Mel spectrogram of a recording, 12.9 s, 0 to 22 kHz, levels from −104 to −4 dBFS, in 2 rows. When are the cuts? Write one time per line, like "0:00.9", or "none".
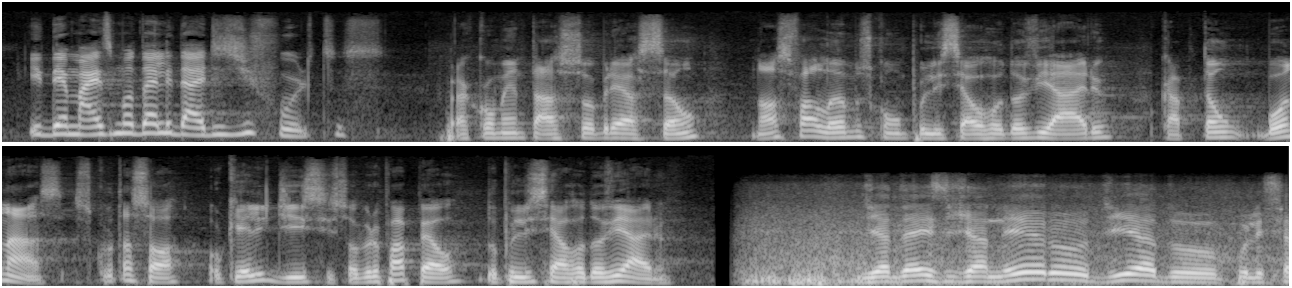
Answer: none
